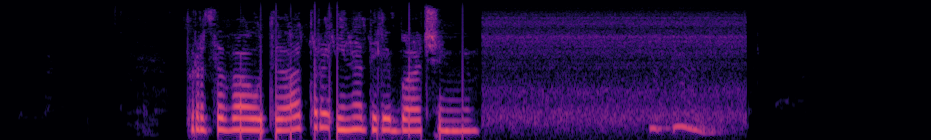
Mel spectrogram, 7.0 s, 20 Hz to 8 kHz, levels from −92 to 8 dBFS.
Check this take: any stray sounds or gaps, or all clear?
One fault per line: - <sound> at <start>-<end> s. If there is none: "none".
- throat clearing at 4.9-5.5 s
